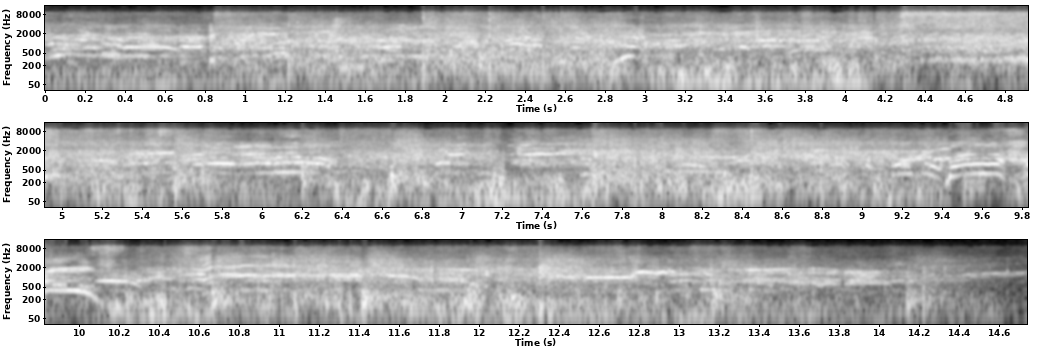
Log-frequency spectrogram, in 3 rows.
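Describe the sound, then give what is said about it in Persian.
A dense, chaotic crowd of many voices shouting and screaming at once, loud, with scattered sharp bangs and commotion throughout, continuing steadily, as special unit security forces raid a gathering of medical students inside the Kurdistan University of Medical Sciences on 7 Aban, firing tear gas and shooting. “همینطور گاز اشک‌آور به سوی اونا شلیک کردند، تیراندازی هم کردند. بشنویم صدا رو.”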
